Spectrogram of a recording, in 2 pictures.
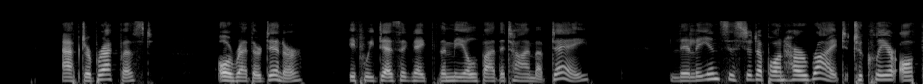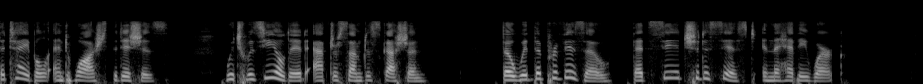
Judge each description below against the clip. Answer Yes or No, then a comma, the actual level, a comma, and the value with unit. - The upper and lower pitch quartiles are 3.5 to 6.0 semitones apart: Yes, average, 4.5 semitones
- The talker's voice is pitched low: No, medium, 185 Hz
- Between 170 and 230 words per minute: No, average, 155 wpm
